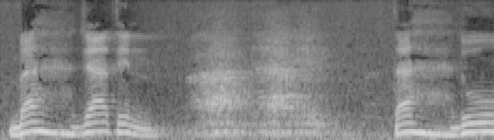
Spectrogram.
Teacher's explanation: H termasuk huruf rakhwah juga. Mustafilah tipis.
